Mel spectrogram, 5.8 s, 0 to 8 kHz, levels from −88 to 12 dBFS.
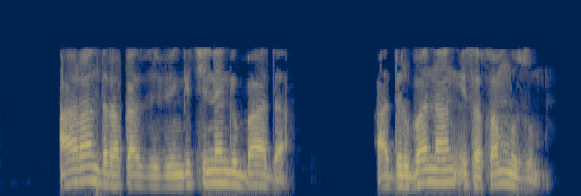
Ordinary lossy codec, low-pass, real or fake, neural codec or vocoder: AAC, 16 kbps; 7.2 kHz; real; none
